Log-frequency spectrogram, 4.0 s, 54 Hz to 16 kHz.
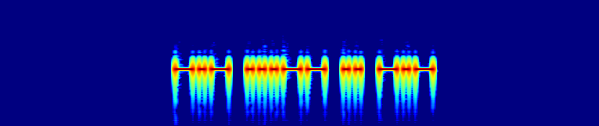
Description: Morse code, heard as a keyed tone, about 30 wpm, 700 Hz. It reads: K3IK
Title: USA Call Signs - 4 Characters - 4x Character Spacing - 30wpm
